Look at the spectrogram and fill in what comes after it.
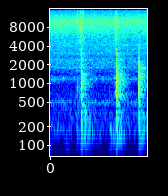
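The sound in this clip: A knife dicing carrot halves into small cubes, giving three sharp, fairly faint chops spaced unevenly, with no voices.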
